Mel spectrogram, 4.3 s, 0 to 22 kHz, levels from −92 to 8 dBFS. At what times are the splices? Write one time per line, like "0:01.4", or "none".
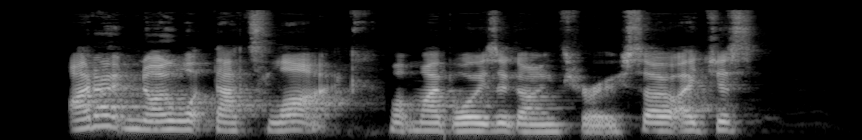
0:02.0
